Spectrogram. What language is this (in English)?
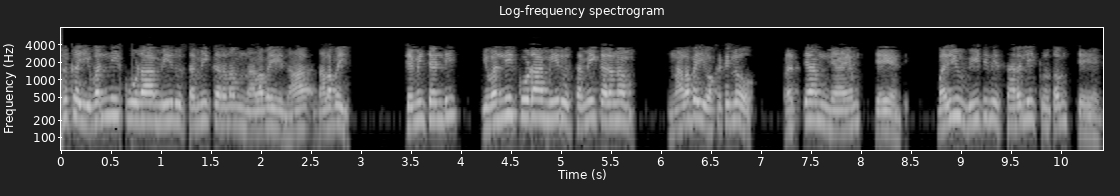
Telugu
